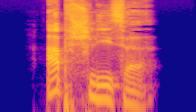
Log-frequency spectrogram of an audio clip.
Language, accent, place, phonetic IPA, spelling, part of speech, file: German, Germany, Berlin, [ˈapˌʃliːsə], abschließe, verb, De-abschließe.ogg
- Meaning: inflection of abschließen: 1. first-person singular dependent present 2. first/third-person singular dependent subjunctive I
